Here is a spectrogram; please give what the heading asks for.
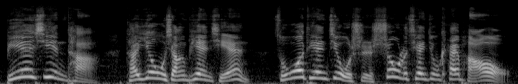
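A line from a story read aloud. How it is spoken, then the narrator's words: Cheated man crying out again. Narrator (Chinese): 昨天上过当的又叫了起来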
